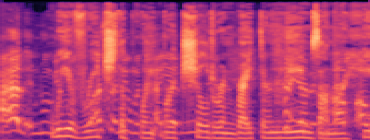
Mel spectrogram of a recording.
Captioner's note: through translator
